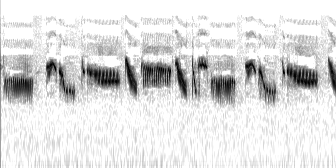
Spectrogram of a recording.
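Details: Lark singing crisp, separated notes: level whistles alternating with falling slurred chirps, high and clear, in short bursts with small pauses, quiet surroundings.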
